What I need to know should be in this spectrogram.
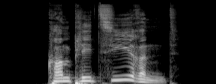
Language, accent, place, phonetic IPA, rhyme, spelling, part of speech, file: German, Germany, Berlin, [kɔmpliˈt͡siːʁənt], -iːʁənt, komplizierend, verb, De-komplizierend.ogg
- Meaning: present participle of komplizieren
